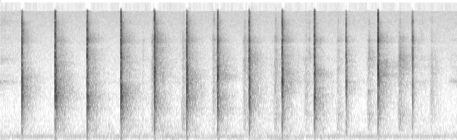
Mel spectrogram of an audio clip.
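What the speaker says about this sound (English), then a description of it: "All right, clap it up." Sharp, evenly spaced claps, about a dozen in a steady rhythm, ring out loud and clear with no talking, from the gathering at an ISUPK Houston Wednesday law class.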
